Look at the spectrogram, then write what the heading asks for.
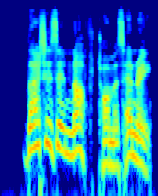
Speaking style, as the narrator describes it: Father barks

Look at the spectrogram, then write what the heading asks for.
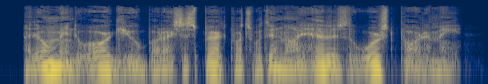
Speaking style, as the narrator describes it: he muttered

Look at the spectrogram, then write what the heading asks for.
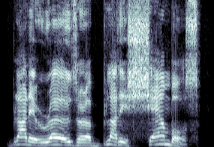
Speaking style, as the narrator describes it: snapped a lord

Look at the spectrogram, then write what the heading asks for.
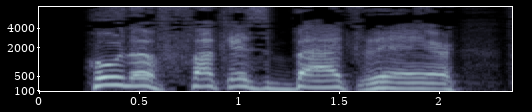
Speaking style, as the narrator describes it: Finley roared

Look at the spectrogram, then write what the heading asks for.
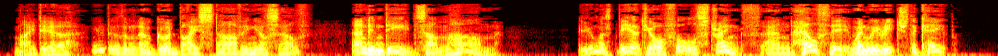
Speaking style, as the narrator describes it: Lawrence gently said

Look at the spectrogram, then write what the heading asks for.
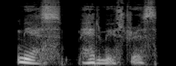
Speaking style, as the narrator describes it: Vanessa muttered

